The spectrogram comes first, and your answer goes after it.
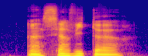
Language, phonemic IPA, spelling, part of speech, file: French, /sɛʁ.vi.tœʁ/, serviteur, noun / interjection, Fr-serviteur.ogg
- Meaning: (noun) servant; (interjection) ellipsis of votre serviteur (“your servant”) (used as a greeting)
